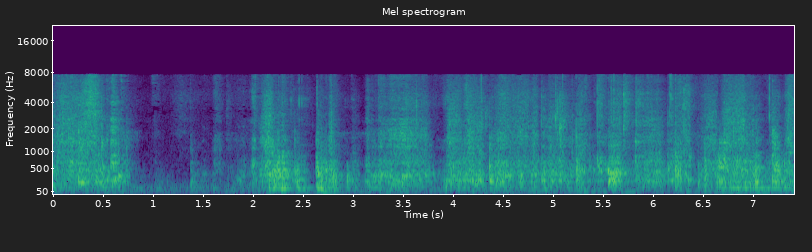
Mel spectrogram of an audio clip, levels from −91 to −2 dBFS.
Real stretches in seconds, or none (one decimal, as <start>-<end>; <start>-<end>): 0.0-5.6; 6.3-7.4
